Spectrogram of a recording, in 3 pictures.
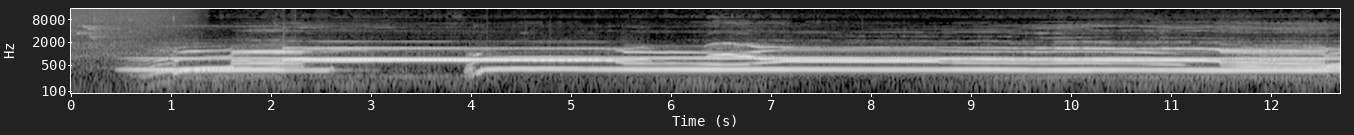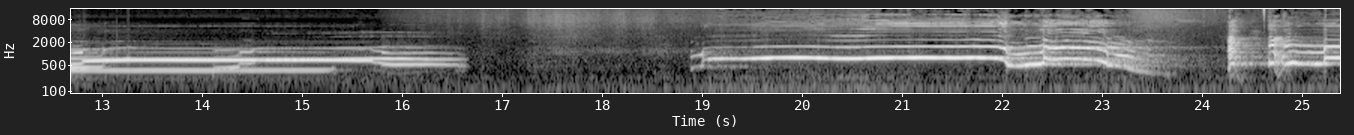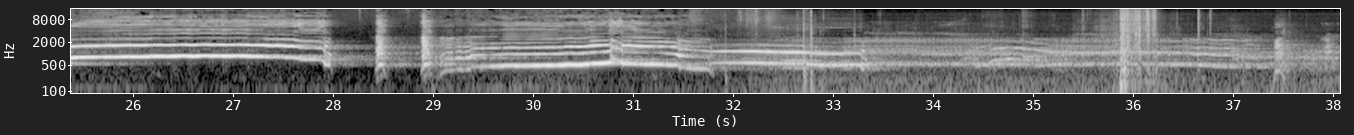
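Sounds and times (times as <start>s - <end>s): wolf howling: 28.9s - 38.0s
wolves howling in chorus: 28.9s - 38.0s.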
